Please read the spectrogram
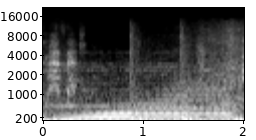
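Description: Hip-hop instrumental beat: a held synth chord over deep bass, with a few short drum hits.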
